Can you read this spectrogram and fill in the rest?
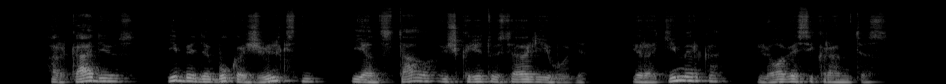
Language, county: Lithuanian, Vilnius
